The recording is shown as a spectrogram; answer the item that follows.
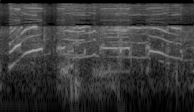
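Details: Six-week-old Corgi puppies, weaned and eating dry food, give high, thin whines that rise and bend in quick overlapping cries over about two seconds, with a soft lower grunt partway through.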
